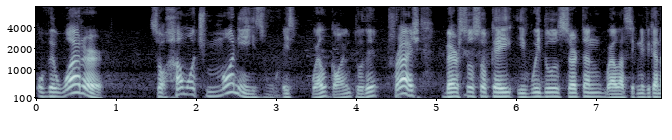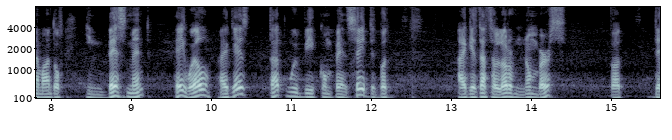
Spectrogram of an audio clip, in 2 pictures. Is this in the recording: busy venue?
yes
